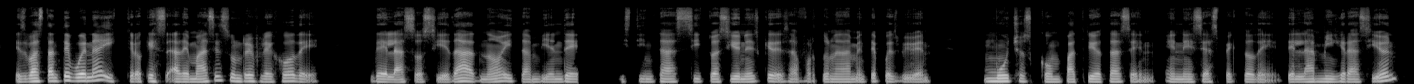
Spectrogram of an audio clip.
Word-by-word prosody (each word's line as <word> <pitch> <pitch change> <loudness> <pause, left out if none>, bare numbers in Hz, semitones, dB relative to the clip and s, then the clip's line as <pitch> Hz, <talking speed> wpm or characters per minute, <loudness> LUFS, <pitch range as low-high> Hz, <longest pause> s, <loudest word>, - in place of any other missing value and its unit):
es 130 - -2
bastante 150 +4 +5
buena. 165 +3 +5
Y 150 - 0
creo 155 - -3
que 145 - +1
es 140 0 -1
además 125 +3 +2
es 190 -2 -2
un 145 -2 +2
reflejo 145 0 +1
de 130 -3 -3 0.5
de 125 -1 +2
la 115 0 +2
sociedad, 135 +2 +1
¿no? 120 +4 0
Y 150 -2 +1
también 120 -2 -2
de 125 -2 +2 0.4
distintas 125 +1 -3
situaciones 125 0 0
que 150 - 0
desafortunadamente, 125 -2 -2
pues, - - -4
viven 60 0 -2 0.5
muchos 140 0 +3
compatriotas 125 +1 -1
en 155 - -4
en 125 -5 -1
ese 120 +1 -1
aspecto 120 -1 -3
de 110 +1 -6
de - - +1
la 125 +1 +1
migración. 130 - 0
125 Hz, 150 wpm, -23 LUFS, 120-145 Hz, 0.5 s, bastante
